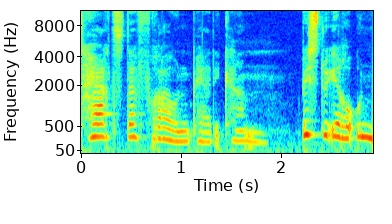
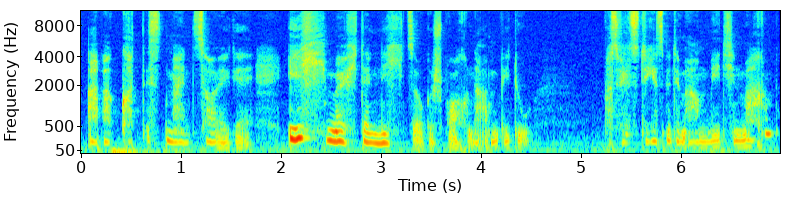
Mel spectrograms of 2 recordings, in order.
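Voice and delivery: low, bitter whisper; reproachful whisper; 3 semitones lower, 7 dB quieter than usual. Acted. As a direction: hiss the reproach under your breath. Reproaching him in secret. (vorwurfsvolles Flüstern)

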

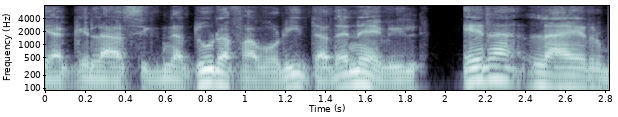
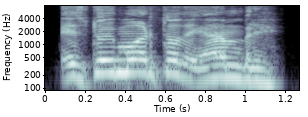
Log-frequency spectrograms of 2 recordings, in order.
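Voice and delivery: hungry complaint; 8 semitones higher than usual. A narrator's reading. Ron complains of hunger.

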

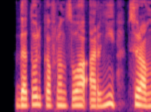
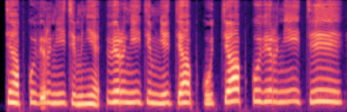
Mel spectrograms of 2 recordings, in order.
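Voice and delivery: high-pitched whine, stretching out the words; whining plea; 8 semitones higher, slower than usual. A narrator's reading. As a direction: beg like a wailing child, slower and slower. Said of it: "законючил Антон". (канючит, протяжно и высоко)

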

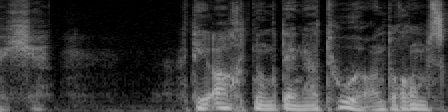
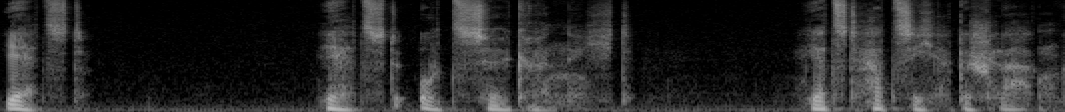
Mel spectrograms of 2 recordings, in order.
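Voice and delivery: urgent, voiceless plea; whisper. Acted. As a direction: press him in a whisper. Carlos urges his friend.

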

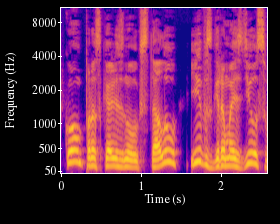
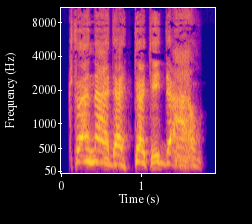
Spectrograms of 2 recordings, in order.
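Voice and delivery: higher, grating goblin snap; 7 semitones higher, slower than usual. A narrator's reading. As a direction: scrape it out like a grumpy goblin. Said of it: "проскрежетал в ответ гоблин".

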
